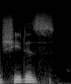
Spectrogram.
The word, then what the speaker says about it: Shida: S-H-I-D-A? – Yeah, Shida. Because in that culture, they do pronounce the R's as D's. So, Hakura. Like, you say the R, but you let your tongue touch the two.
